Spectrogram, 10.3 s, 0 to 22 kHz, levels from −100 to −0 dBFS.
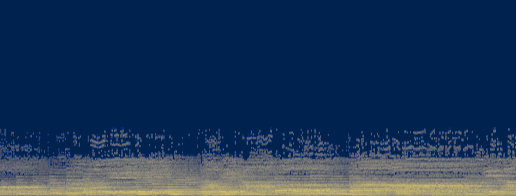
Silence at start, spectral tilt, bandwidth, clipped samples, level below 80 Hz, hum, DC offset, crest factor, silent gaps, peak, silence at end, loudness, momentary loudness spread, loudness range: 0 s; -4.5 dB/octave; 7.6 kHz; under 0.1%; -62 dBFS; none; under 0.1%; 14 dB; none; -8 dBFS; 0 s; -22 LUFS; 5 LU; 2 LU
